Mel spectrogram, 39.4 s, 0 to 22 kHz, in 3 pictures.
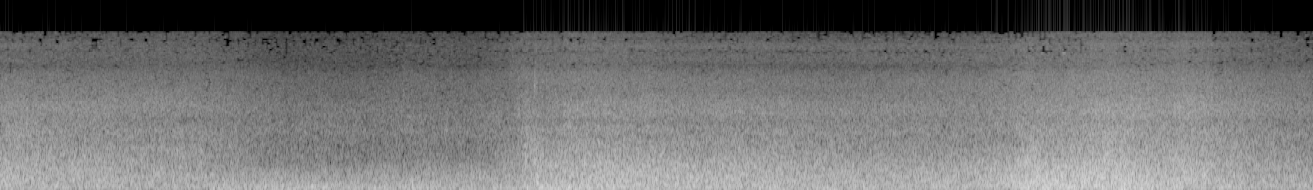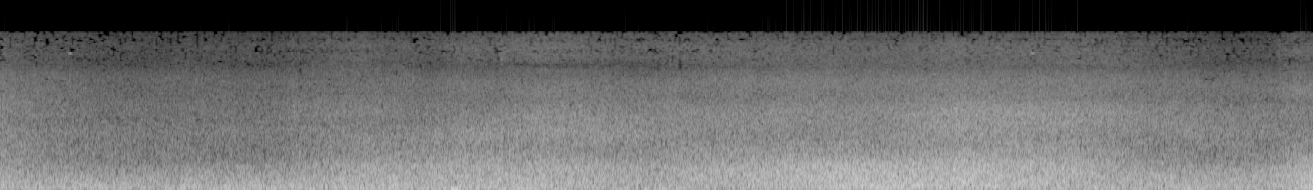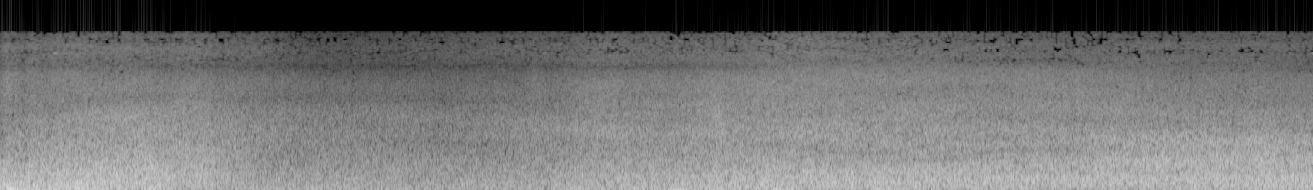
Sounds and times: breaking waves 4.9 - 13.6
breaking waves 25.8 - 39.3

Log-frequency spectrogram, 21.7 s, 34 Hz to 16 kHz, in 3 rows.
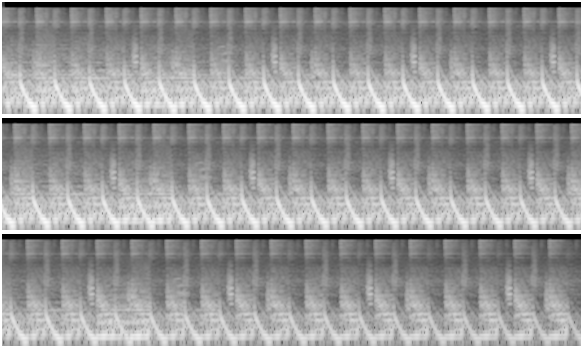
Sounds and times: club music 0.0 - 21.7

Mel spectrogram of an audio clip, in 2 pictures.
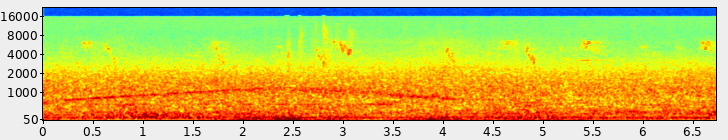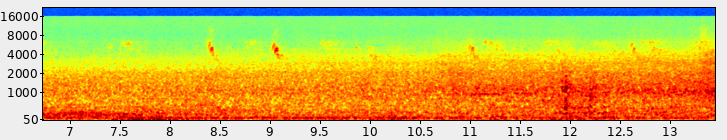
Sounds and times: traffic 0.0 - 13.4
birds 1.6 - 3.3
train 9.2 - 13.4

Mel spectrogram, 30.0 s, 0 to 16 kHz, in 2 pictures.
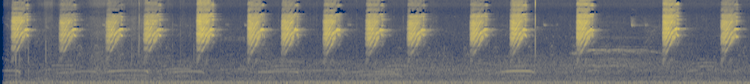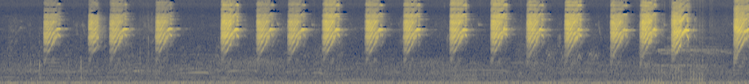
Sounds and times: Blue jay 9.4 - 10.6
Blue jay 19.4 - 28.9
Blue jay 29.7 - 29.9

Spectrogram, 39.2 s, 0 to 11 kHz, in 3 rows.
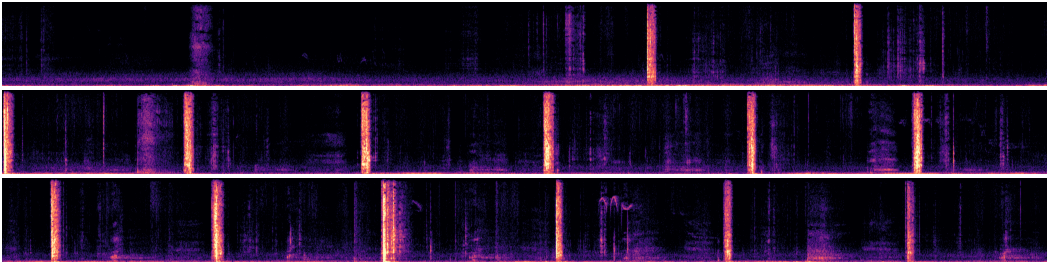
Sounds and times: tiresome digging 0.0 - 39.1
heavy breathing 13.8 - 15.3
sniffling 14.5 - 15.3
heavy breathing 16.2 - 26.4
birds 23.9 - 26.3
heavy breathing 27.2 - 30.8
birds 29.8 - 37.3
heavy breathing 31.8 - 39.1

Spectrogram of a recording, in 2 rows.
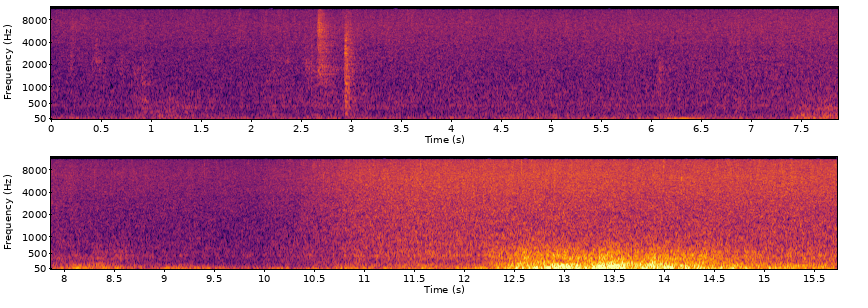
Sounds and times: rain 0.0 - 15.7
thunder 12.2 - 15.7

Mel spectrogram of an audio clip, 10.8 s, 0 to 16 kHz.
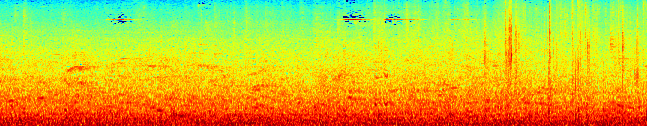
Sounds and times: lots of people come in go 3.0 - 10.7

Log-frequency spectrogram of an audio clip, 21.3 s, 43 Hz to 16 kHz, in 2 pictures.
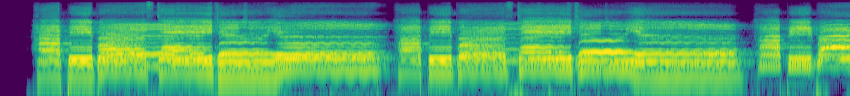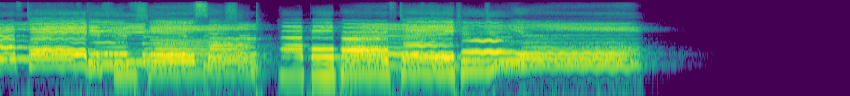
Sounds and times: synthesized voices 0.5 - 18.7

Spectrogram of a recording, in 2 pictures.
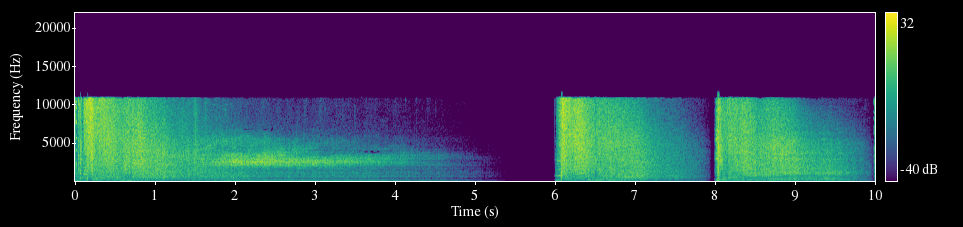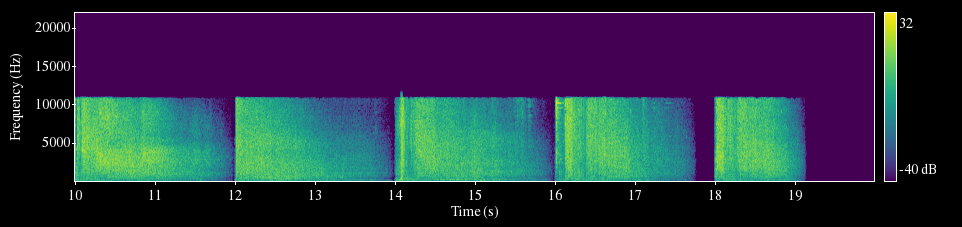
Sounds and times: artillery firing projectiles 0.0 - 2.3
explosions 0.0 - 5.0
tank 0.0 - 5.4
artillery firing projectiles 6.0 - 19.2
explosions 6.0 - 19.2

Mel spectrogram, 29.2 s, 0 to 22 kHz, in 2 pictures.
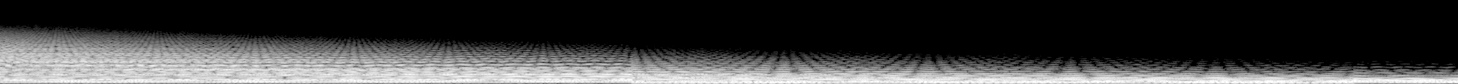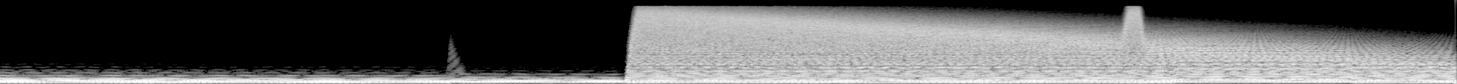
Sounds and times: chords played on the unearthly Oberheim OB-8 analogue synthesizer 0.0 - 29.1

